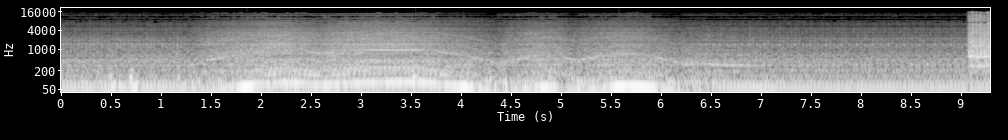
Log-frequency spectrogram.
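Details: 2012 Audi A1 diesel during full service, after bleeding fuel system with pump priming: fires and revs up and down smoothly, then settles to even diesel idle; runs healthy.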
